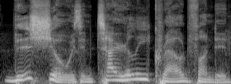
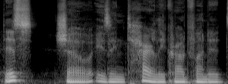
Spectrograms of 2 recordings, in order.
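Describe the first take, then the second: First: It is said in a dramatic movie-trailer voice. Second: It is said in a normal speaking voice.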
